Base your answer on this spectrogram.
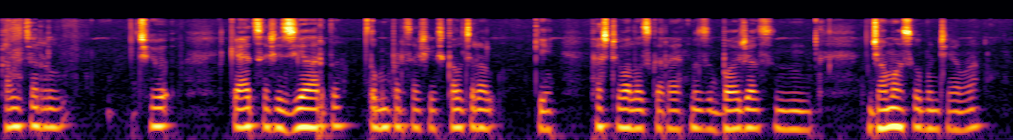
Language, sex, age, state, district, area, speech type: Kashmiri, male, 30-45, Jammu and Kashmir, Baramulla, rural, spontaneous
